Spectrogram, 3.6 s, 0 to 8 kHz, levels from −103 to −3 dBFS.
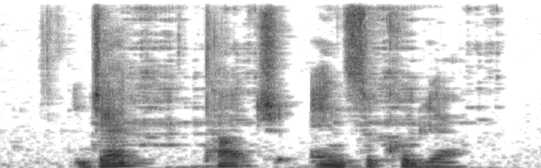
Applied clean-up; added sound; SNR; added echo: classical method Wiener filter.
